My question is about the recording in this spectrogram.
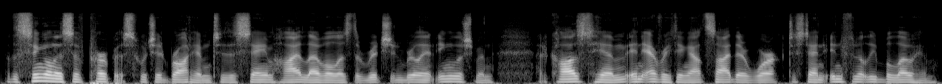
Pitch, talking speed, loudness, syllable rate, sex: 110 Hz, 210 wpm, -18 LUFS, 5.9 syllables/s, male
